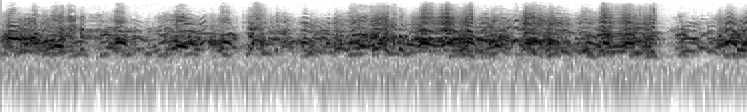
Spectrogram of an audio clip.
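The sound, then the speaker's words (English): A recording of a flock of white-fronted geese, played back through a phone, calling continuously, many overlapping high, yelping honks layered into a dense, steady chorus, with no talking. “Classic flock of white fronts.”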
